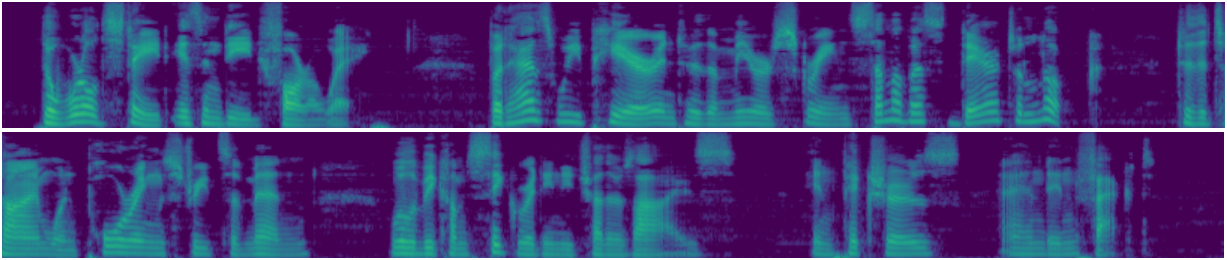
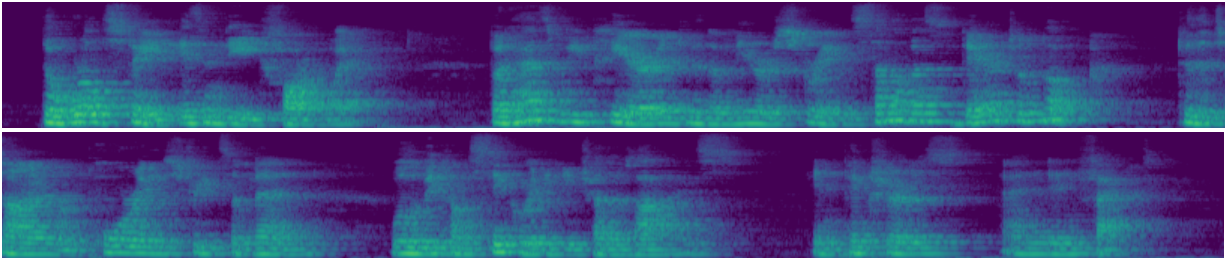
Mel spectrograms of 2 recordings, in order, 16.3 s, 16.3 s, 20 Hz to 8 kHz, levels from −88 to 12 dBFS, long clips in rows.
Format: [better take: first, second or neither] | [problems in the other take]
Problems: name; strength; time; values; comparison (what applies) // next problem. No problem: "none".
first | room echo; dies away in 0.9 s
